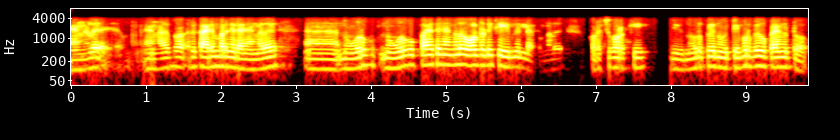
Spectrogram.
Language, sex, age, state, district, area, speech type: Malayalam, male, 18-30, Kerala, Malappuram, rural, conversation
